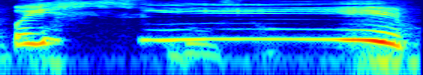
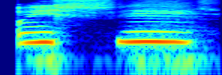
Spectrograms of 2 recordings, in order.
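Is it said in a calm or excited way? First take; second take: excited; calm. First: It is said in an excited, energetic way. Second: It is said in a calm, relaxed way.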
